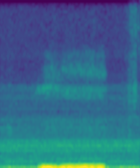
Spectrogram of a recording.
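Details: Sleeping black dog giving a single soft snore, a thin steady whistling tone held for nearly a second over quiet room hum.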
